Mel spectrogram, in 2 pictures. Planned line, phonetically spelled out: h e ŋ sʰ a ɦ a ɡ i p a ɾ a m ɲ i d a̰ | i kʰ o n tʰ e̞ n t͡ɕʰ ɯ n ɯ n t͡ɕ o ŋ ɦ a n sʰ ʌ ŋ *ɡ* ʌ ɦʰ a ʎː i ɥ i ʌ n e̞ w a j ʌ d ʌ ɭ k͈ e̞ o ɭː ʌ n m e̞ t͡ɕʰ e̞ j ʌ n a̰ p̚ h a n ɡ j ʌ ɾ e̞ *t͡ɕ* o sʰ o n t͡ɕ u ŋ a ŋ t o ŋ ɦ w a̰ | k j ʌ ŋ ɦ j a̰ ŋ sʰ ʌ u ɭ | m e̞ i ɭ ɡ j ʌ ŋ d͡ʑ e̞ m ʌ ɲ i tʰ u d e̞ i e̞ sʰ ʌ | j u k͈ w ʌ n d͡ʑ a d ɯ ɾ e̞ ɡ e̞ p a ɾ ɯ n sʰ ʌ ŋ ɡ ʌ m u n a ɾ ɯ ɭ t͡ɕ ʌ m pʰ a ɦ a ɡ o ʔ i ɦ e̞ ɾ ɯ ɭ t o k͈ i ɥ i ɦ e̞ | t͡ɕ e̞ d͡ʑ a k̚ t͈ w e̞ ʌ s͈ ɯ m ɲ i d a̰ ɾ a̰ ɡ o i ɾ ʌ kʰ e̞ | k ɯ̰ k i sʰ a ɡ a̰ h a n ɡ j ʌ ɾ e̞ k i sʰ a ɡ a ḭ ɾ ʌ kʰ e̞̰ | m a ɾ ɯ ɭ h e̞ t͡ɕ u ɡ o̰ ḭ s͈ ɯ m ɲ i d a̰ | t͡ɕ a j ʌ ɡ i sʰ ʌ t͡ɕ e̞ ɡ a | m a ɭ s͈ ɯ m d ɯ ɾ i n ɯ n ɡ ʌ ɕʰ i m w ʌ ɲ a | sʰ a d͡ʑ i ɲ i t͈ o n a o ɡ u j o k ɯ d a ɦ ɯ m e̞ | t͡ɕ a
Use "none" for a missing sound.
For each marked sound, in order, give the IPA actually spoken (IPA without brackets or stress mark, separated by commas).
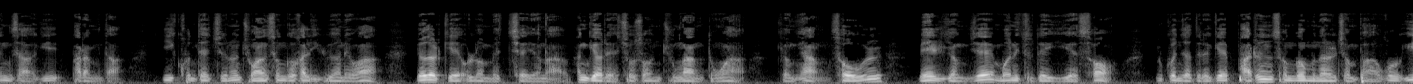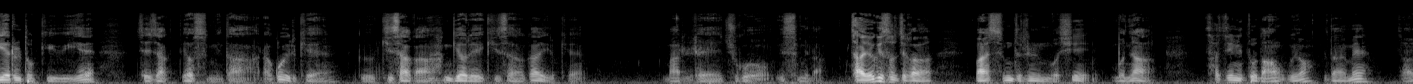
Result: ɡ, t͡ɕ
